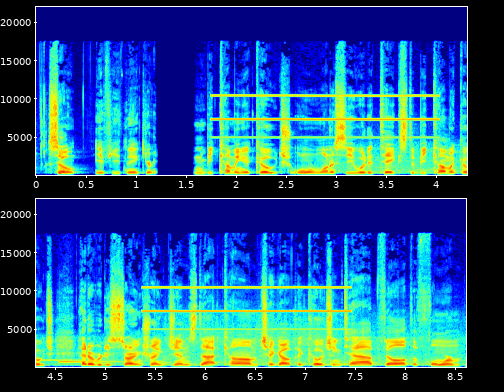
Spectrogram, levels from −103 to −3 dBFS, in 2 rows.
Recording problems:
thin; very; fading below 400 Hz
high-pitched whine; loud; from 2 to 4 s and from 5.5 to 7.5 s; 7.5 kHz, 6 dB below the speech
train or aircraft noise; noticeable; from 3 s on; 20 dB below the speech
uneven, jittery; slightly; from 1 to 7 s
audio cutting out; at 1 s

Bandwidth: 17.5 kHz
